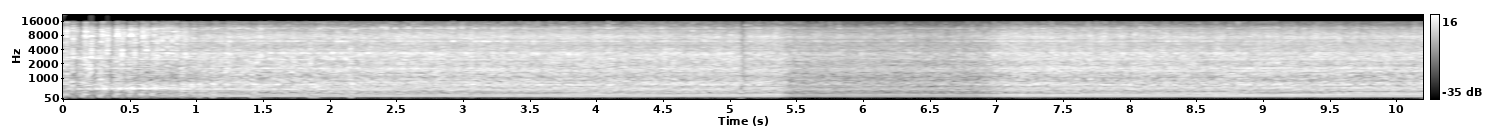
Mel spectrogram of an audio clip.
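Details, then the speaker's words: Snowblower small engine after squirrels chewed the gas cap and water got into the tank, with fuel tank, hoses and carburetor serviced: steady even beat with one brief dip that recovers cleanly, no surging or stalling; normal running after the fix. "That sounds a lot better, doesn't it? No more stalling, surging. I think we fixed it."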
